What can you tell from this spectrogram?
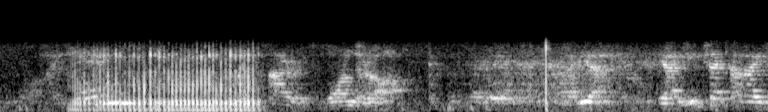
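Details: A sleeping Cane Corso dog giving a long rumbling snore, then softer snuffling breaths in a quiet room; snoring.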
